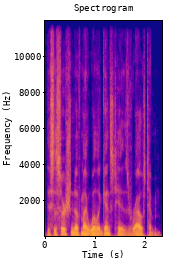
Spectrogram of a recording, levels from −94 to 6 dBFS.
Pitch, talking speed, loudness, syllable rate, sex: 100 Hz, 230 wpm, -16 LUFS, 5.6 syllables/s, male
